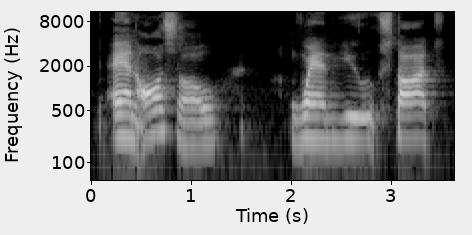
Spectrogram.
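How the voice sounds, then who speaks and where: The pitch is medium. The speaker is a woman. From Vietnam, Saigon. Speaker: small business owner, mother of host. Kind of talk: casual interview. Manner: halting.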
